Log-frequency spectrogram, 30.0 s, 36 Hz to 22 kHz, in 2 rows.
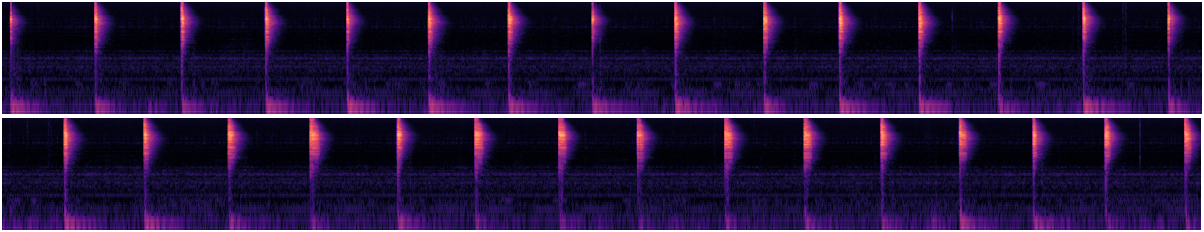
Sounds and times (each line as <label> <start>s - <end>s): Buzzing noisemaker magnets clacking or clicking together 0.0s - 0.5s
Buzzing noisemaker magnets clacking or clicking together 1.2s - 1.5s
Buzzing noisemaker magnets clacking or clicking together 2.2s - 2.6s
Buzzing noisemaker magnets clacking or clicking together 3.3s - 3.6s
Buzzing noisemaker magnets clacking or clicking together 4.3s - 4.7s
Buzzing noisemaker magnets clacking or clicking together 5.3s - 5.7s
Buzzing noisemaker magnets clacking or clicking together 6.3s - 6.7s
Buzzing noisemaker magnets clacking or clicking together 7.4s - 7.7s
Buzzing noisemaker magnets clacking or clicking together 8.4s - 8.8s
Buzzing noisemaker magnets clacking or clicking together 9.5s - 9.8s
Buzzing noisemaker magnets clacking or clicking together 10.4s - 10.8s
Buzzing noisemaker magnets clacking or clicking together 11.5s - 11.9s
Buzzing noisemaker magnets clacking or clicking together 12.5s - 12.7s
Buzzing noisemaker magnets clacking or clicking together 13.4s - 14.9s
Buzzing noisemaker magnets clacking or clicking together 15.8s - 16.1s
Buzzing noisemaker magnets clacking or clicking together 16.8s - 17.1s
Buzzing noisemaker magnets clacking or clicking together 17.8s - 18.1s
Buzzing noisemaker magnets clacking or clicking together 18.8s - 19.1s
Buzzing noisemaker magnets clacking or clicking together 20.0s - 20.2s
Buzzing noisemaker magnets clacking or clicking together 20.9s - 21.2s
Buzzing noisemaker magnets clacking or clicking together 22.0s - 22.2s
Buzzing noisemaker magnets clacking or clicking together 23.0s - 23.2s
Buzzing noisemaker magnets clacking or clicking together 24.0s - 24.3s
Buzzing noisemaker magnets clacking or clicking together 25.0s - 25.3s
Buzzing noisemaker magnets clacking or clicking together 26.0s - 26.2s
Buzzing noisemaker magnets clacking or clicking together 27.0s - 29.9s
